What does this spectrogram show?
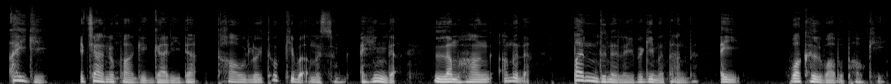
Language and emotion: Manipuri, fearful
